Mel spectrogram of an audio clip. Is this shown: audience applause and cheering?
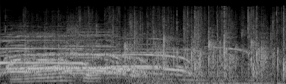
yes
